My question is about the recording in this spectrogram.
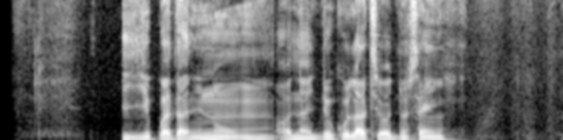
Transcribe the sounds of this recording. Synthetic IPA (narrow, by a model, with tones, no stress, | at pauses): i˨ji˨˦k͡pa˧da˨nĩ˨˦nũ˦˨ɔ̰˨nã˨ĩ˨dũ˦ku˦˨la˦ti˧ɔ˧dũ˦sɛ˦j̃ĩ˧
